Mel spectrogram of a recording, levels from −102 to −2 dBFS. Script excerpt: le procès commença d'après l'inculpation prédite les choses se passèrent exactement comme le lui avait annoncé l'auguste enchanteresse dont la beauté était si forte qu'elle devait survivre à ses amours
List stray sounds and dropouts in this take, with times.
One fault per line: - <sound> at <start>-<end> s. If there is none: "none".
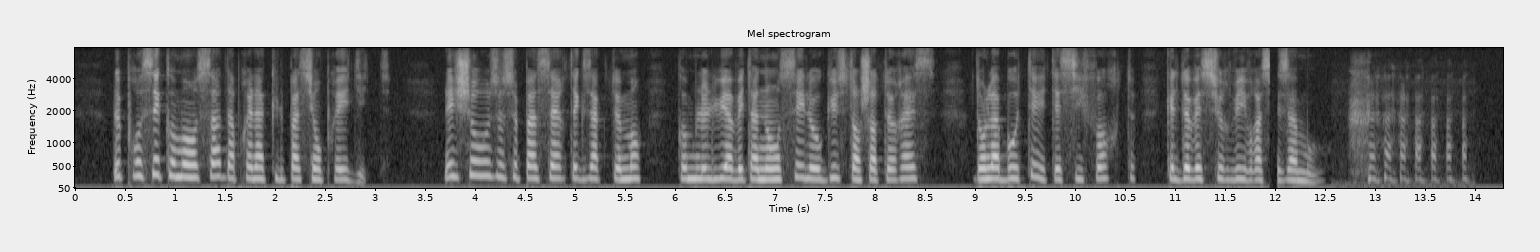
- dropout at 11.9-12.0 s
- laugh at 12.7-14.0 s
